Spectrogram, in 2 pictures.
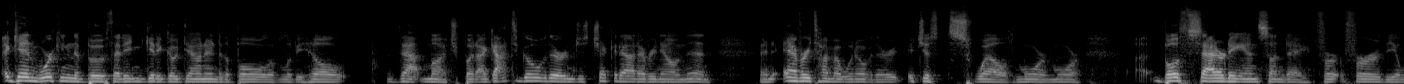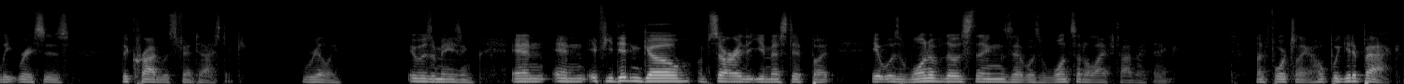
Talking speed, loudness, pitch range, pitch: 210 wpm, -33 LUFS, 115-135 Hz, 125 Hz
